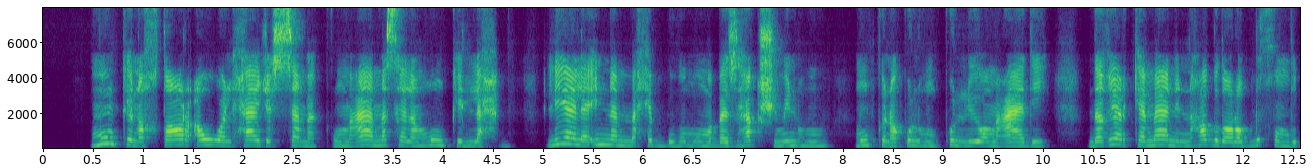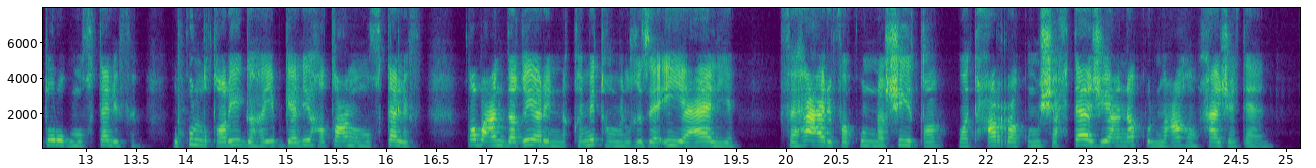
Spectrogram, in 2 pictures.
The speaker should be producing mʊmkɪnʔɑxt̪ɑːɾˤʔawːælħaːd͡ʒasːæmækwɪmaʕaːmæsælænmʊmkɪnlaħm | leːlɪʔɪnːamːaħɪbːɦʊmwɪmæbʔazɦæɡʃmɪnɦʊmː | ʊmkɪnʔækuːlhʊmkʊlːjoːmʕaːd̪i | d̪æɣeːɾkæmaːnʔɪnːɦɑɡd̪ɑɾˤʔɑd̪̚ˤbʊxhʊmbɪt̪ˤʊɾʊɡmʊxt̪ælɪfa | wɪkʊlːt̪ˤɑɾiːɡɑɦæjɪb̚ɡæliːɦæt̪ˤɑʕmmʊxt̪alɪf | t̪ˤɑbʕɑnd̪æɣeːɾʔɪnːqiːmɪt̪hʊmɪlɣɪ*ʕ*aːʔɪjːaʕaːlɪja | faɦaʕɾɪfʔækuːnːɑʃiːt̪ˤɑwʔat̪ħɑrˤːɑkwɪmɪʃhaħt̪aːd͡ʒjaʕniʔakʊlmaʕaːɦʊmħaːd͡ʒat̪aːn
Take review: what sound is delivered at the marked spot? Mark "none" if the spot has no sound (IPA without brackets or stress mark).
z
